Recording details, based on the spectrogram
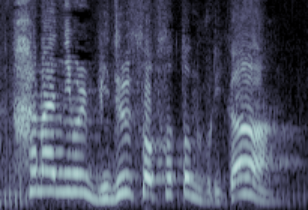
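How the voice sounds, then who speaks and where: A man preaching a sermon in church, animated, acting out quoted dialogue between God and Moses. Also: very high voice, fast, slight background noise, poor audio.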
